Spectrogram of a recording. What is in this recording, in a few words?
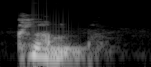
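"clomp", British English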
